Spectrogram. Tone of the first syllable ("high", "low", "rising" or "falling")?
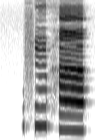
high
